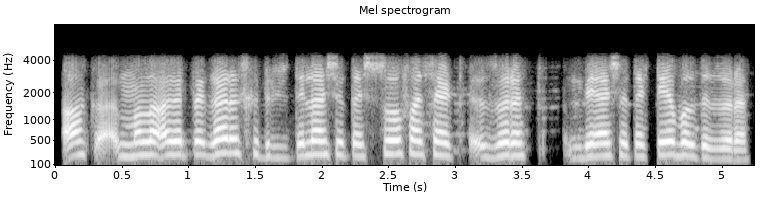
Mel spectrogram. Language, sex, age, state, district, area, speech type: Kashmiri, male, 18-30, Jammu and Kashmir, Baramulla, rural, conversation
